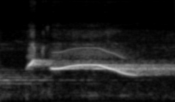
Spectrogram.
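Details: Common hill myna imitating human speech, saying "bakpao": a brief rising onset jumps into a sustained, clear, whistle-like tone that bends gently up and down before trailing off, all in under two seconds, in a quiet setting.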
